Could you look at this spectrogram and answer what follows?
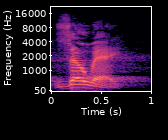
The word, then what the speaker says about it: zoe: Biological life, bios, and there's zoe. That's how you pronounce that.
